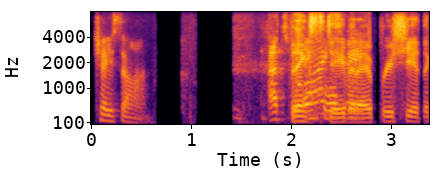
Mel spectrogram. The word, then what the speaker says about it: Chaisson: for you all's reference it's k levon as in three syllables starts with a k so k levon chase on thanks david i appreciate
